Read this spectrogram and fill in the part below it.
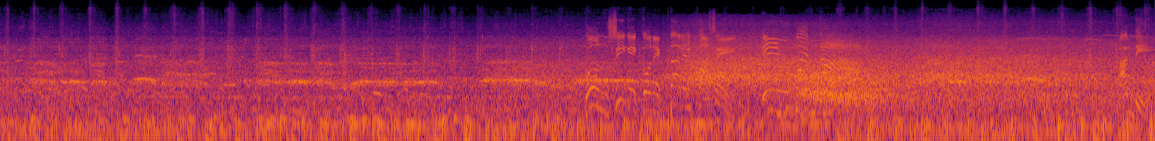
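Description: A large stadium crowd murmurs and chants, then swells into a louder roar.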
